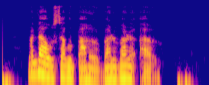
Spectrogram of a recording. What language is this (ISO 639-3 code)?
dru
